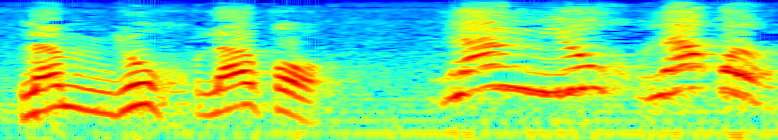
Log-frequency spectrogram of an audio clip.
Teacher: میم پر اظہار ہوگا، خا پر پڑھیں گے، قاف پر قلقلہ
